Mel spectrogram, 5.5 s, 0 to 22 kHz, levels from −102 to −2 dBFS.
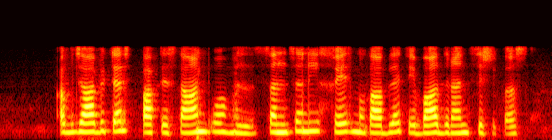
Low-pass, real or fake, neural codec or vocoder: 5.4 kHz; fake; codec, 16 kHz, 0.8 kbps, ZipCodec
